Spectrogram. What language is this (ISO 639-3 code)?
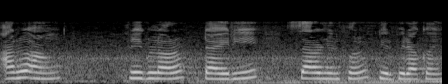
brx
